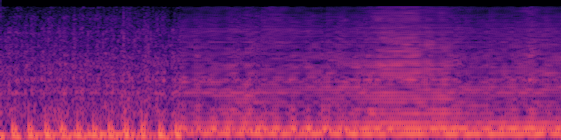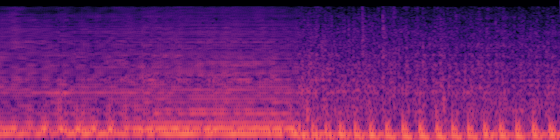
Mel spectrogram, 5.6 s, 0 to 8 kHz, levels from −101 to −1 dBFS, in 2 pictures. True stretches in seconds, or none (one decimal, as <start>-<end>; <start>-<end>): 0.0-0.9; 4.3-5.6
